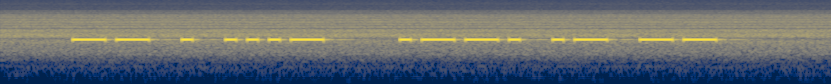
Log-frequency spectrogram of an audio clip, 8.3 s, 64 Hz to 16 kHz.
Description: Morse code (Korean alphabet), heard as a keyed tone, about 11 wpm, 1190 Hz, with room echo. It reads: 말 좀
